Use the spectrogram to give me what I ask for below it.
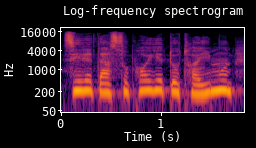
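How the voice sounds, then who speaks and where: A woman narrates a first-person story with dramatic tension in her delivery. Her voice sits at a middle pitch for a woman. It is a steady audiobook reading.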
